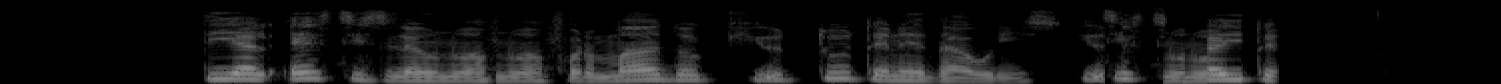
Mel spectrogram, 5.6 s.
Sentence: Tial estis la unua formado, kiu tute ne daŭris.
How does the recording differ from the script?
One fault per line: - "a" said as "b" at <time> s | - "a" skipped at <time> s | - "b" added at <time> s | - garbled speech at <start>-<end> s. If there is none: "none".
- "unua" added at 1.9 s
- garbled speech at 4.0-4.8 s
